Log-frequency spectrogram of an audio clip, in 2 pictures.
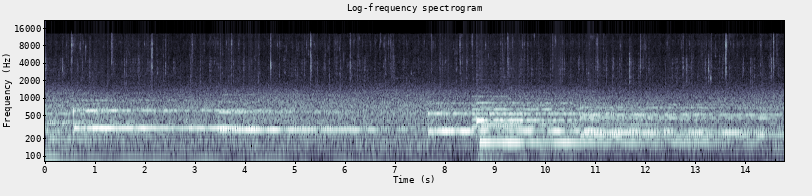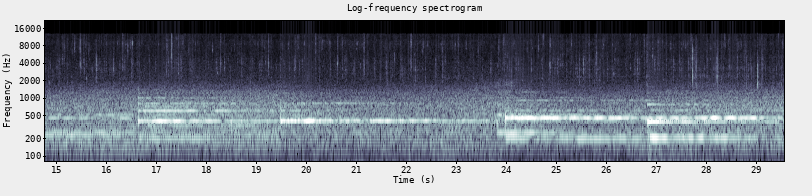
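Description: Electronic synthesizer chords drone and shift in steady layered tones.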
